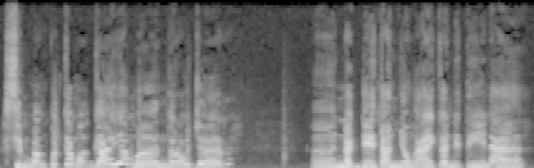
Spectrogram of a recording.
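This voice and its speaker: A woman's voice: extremely high pitch, a little slow, heavily acted. A woman playing a bossy, protective older sister, chatty and nagging, with an Ilocano Filipino accent in a comedy radio drama. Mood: prying. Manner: animated, nagging, forceful.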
